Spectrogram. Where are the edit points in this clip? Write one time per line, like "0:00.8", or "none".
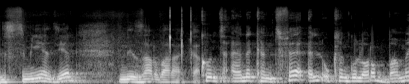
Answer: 0:01.9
